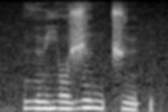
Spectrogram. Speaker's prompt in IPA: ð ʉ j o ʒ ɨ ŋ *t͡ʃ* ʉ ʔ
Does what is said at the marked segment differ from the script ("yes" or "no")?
no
